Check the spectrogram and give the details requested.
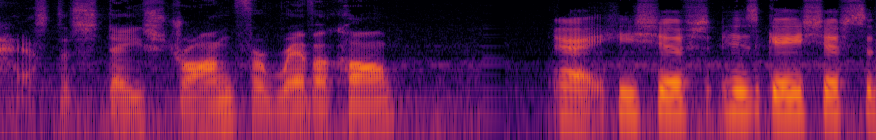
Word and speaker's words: Revachol: pronounces Revocol with a hard K, unlike other people. Right, that caught my attention too. You said Revocol. I like to pronounce it the hard way.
